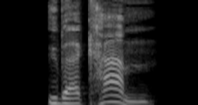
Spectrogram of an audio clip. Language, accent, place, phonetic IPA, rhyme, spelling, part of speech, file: German, Germany, Berlin, [ˌyːbɐˈkaːm], -aːm, überkam, verb, De-überkam.ogg
- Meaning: first/third-person singular preterite of überkommen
